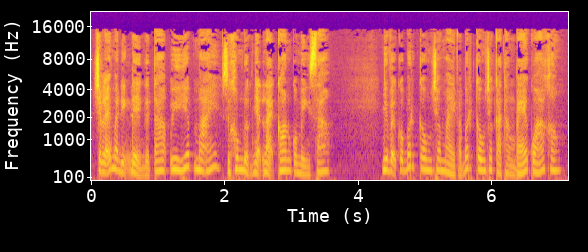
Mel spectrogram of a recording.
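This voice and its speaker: A woman's voice: mid-range voice, lively intonation, dark tone, breathy edge. A woman doing a blunt, loyal girlfriend. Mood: pleading. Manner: blunt, coarse, quick. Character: close young female friend, blunt and fiercely loyal.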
